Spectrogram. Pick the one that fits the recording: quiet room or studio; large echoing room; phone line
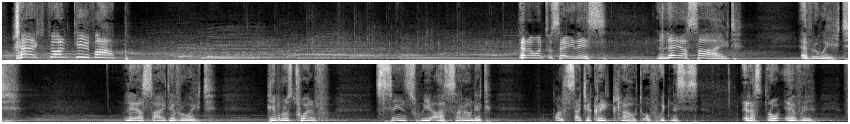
large echoing room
